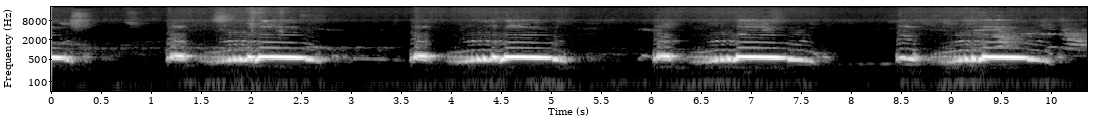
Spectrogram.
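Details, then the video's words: Kugeruk call used as a lure to draw answering birds: low, hoarse cooing phrases, each a short burst then a longer wavering coo that falls at the end, repeated about every two and a half seconds, four times. "Suara Burung Kugeruk Cocok Buat Pancingan"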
